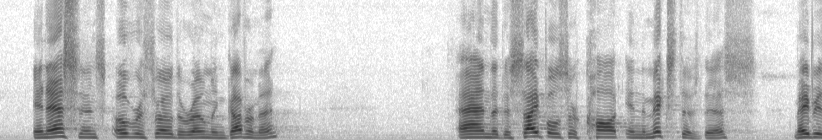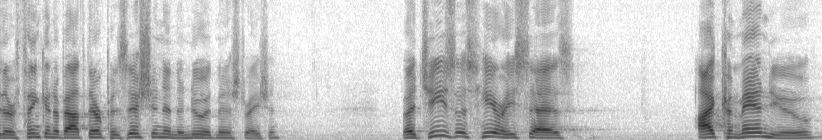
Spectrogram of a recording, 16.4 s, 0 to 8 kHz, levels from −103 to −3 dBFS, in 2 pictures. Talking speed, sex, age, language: 125 wpm, male, 60-79, English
